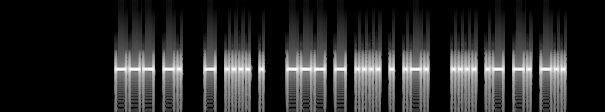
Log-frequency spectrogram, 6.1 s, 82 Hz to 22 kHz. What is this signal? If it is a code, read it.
Morse code, heard as a keyed tone, about 34 wpm, 700 Hz. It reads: ON THE OTHER HAND
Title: Sets of 4 Words 35wpm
